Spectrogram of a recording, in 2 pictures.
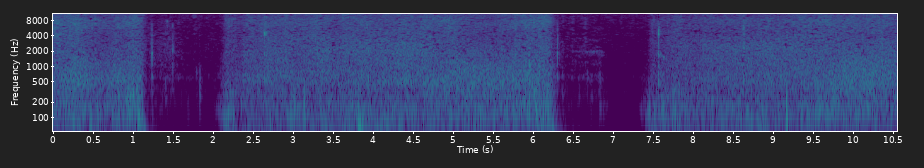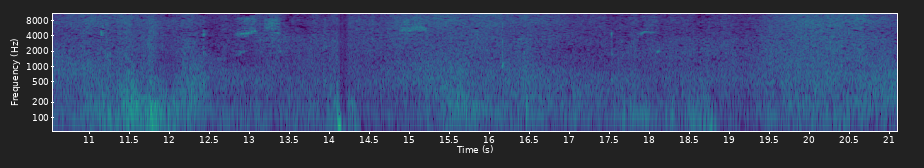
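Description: Hands brush and rustle close to the microphone.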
